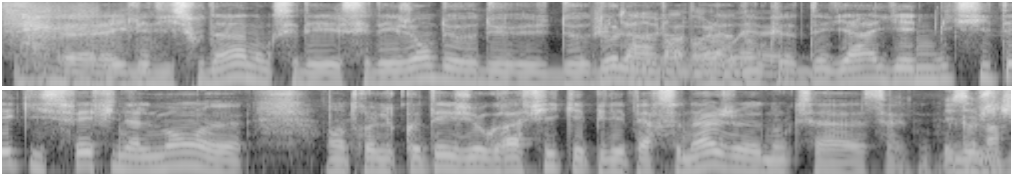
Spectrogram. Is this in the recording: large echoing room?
no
